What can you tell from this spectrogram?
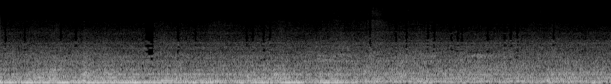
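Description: Steady low hum inside the cab of a first-generation Düwag B100S Stadtbahn car standing still with its equipment running; it eases slightly about three seconds in.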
